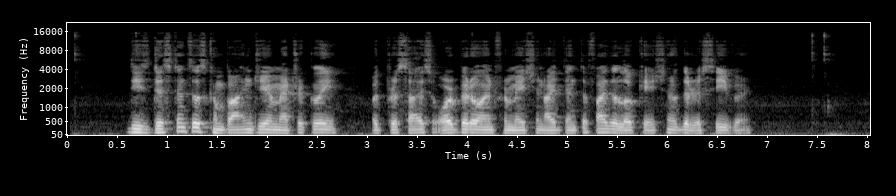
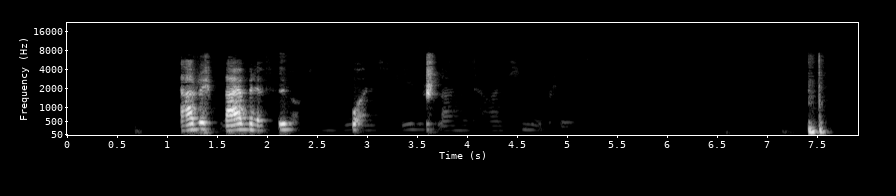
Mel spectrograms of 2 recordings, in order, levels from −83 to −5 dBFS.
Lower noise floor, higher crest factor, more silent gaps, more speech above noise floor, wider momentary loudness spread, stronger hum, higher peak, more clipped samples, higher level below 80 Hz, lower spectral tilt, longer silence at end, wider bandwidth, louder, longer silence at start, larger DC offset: second, -56 dBFS vs -71 dBFS; second, 18 dB vs 24 dB; second, none vs 5.26-6.56 s, 6.72-6.80 s, 6.86-7.14 s, 7.30-7.38 s; second, 34 dB vs 53 dB; second, 6 LU vs 16 LU; neither; second, -6 dBFS vs -2 dBFS; neither; first, -50 dBFS vs -64 dBFS; about the same, -6.5 dB/octave vs -6 dB/octave; about the same, 0.35 s vs 0.35 s; first, 16 kHz vs 7.4 kHz; about the same, -23 LUFS vs -21 LUFS; second, 0.6 s vs 1.15 s; neither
